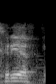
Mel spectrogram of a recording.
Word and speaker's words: Greeff: Yeah, it's Greeff, but Greeff is good enough.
